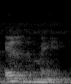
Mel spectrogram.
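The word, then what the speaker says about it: Hermès: Idris bukan merek tas kalau merek tas itu cara bacanya elme itu cara cara bacanya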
